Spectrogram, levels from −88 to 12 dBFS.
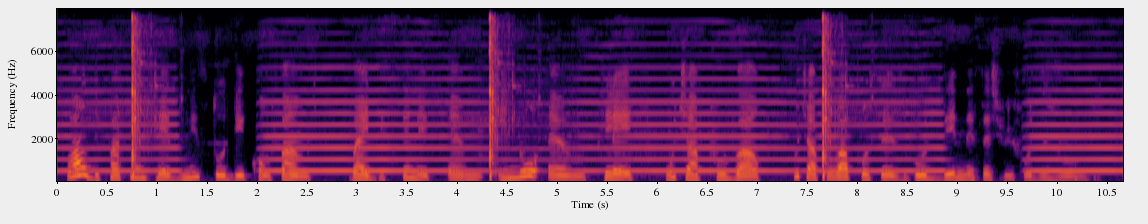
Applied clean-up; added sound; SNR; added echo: none; Shatter + Bowed string instrument; 3 dB; none.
